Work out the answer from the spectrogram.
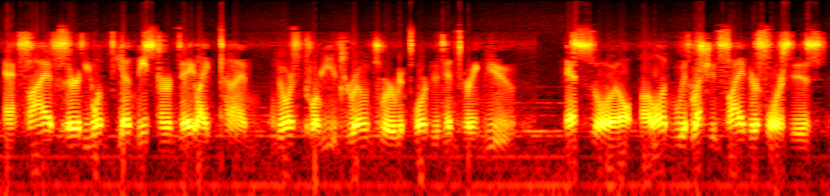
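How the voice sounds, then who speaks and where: A man with an extremely low, creaky voice reads a formal emergency address. The sound is sharp and bright but husky, and his delivery is solemn and scripted. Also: poor audio. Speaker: speaker posing as government representative.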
